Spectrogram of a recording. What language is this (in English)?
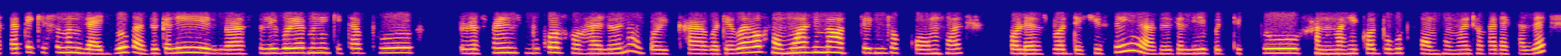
Assamese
